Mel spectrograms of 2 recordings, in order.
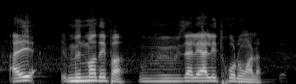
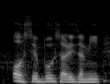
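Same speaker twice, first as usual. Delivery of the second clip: ordinary talk, nothing marked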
